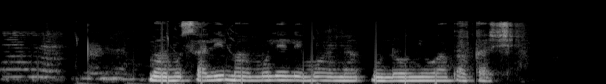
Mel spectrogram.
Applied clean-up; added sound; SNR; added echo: neural separator model SepFormer DNS4.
